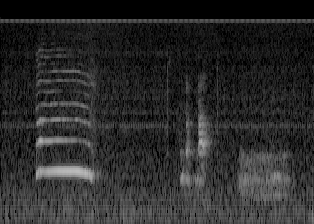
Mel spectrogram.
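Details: Pet cats calling indoors: one long, steady, clear meow held almost a second, followed by two short chirping sounds and a faint, low murmur trailing off.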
